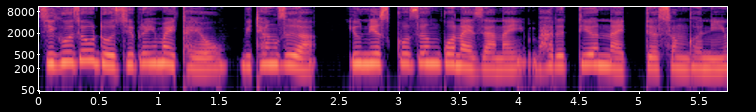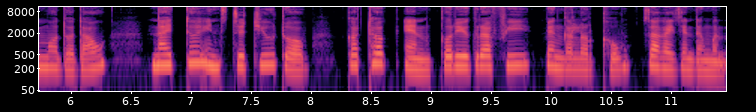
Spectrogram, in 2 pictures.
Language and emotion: Bodo, neutral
